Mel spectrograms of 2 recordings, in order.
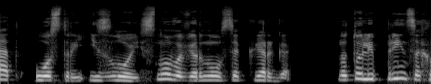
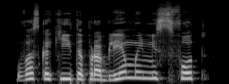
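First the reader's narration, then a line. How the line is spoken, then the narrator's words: Surprised question. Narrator (Russian): удивленно спросил Лейхард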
